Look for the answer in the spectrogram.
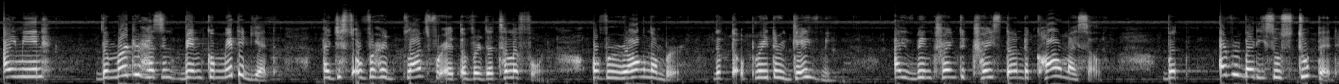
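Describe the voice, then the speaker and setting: A woman's voice: extremely high pitch, low-quality recording. A girl playing a fretful, demanding invalid wife. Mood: agitated. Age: young. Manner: fretful, impatient, talks fast when agitated. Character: anxious, demanding invalid housewife, adult woman. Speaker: student actor in a school radio play. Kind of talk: school radio play acting.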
